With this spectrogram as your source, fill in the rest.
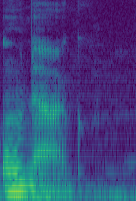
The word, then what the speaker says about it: Una: About Unag, or Una, that's how you say it.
